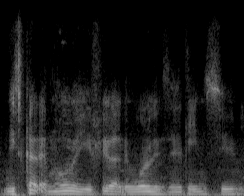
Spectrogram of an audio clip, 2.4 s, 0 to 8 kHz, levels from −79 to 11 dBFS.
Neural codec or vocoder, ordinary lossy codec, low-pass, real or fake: codec, 24 kHz, 0.9 kbps, WavTokenizer, medium music audio release; Opus, 32 kbps; 7.2 kHz; fake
